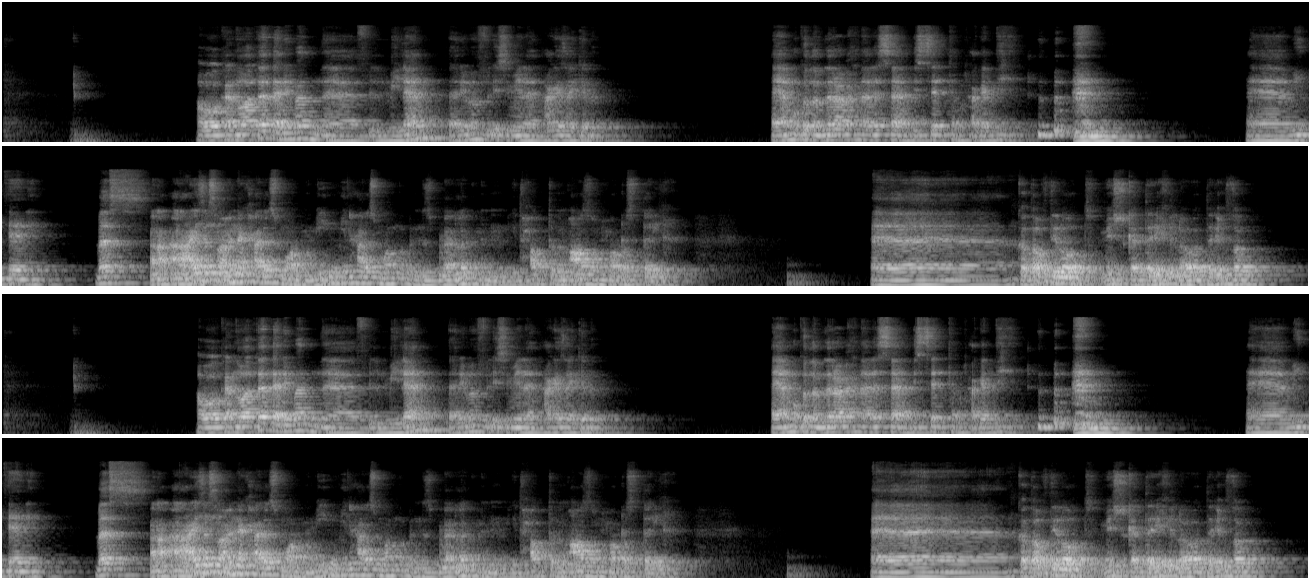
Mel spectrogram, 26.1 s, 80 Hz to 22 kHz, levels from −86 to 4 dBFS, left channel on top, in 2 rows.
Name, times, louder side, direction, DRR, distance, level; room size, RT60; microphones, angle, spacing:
voice 1, 1.9-5.9 7.7-10.0 10.7-10.9 12.4-13.4 14.0-14.5 14.8-15.3 21.8-23.2, right 1 dB, 25° right, -2 dB, 0.7 m, -24 dB
voice 2, 10.7-11.0 14.5-19.7 23.2-25.5, equal, 5° left, -4 dB, 0.9 m, -21 dB
3.6 x 3.5 x 4.1 m, 0.95 s
head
